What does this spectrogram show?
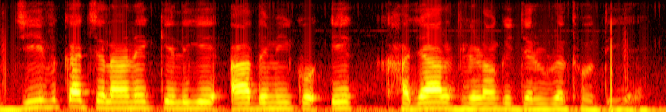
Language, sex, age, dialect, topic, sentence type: Hindi, female, 18-24, Awadhi Bundeli, agriculture, statement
